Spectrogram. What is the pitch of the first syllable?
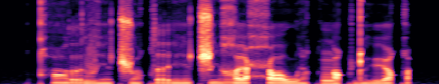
high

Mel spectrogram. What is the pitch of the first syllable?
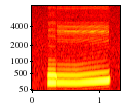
rising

